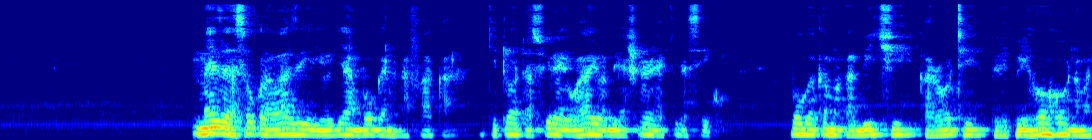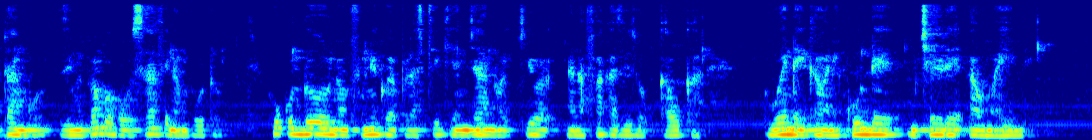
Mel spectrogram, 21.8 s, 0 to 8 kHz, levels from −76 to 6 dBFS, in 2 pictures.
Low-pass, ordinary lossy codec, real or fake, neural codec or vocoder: 7.2 kHz; MP3, 32 kbps; real; none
